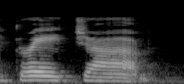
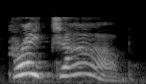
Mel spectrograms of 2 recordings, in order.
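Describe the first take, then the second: First: It is said in a sarcastic, mocking tone. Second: It is said in an excited, enthusiastic tone. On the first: The praise means the opposite. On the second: The praise is sincere. "all excited"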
